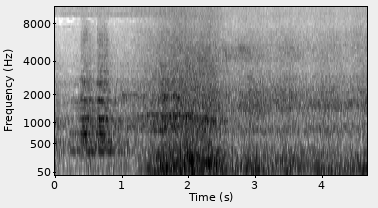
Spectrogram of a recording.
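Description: An Amtrak train's horn sounds a short blast that ends under a second in. The train then passes through the station at speed close by, a loud, steady rush of wheel and air noise.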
